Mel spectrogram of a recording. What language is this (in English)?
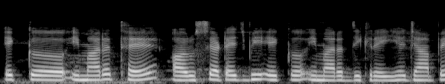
Hindi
